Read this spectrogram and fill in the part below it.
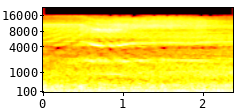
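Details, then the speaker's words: Blade Nano CPX on the stock old 45C 150mAh 1S lipo, windy day: high electric motor whine dips and strains, bogging badly as pitch is added at idle up; the tired battery lacks punch and sags. "really start putting some pitch into it you can hear it bogging pretty bad"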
